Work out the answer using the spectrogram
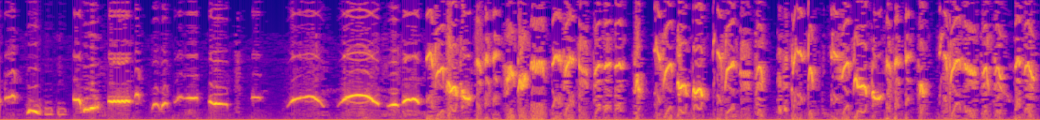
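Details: White-rumped shama, kept in captivity, singing to stimulate other shamas: looping whistled notes and arched rising-falling whistles, then a long stretch of fast, dense, mimic-like high chatter.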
